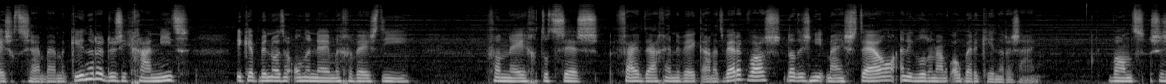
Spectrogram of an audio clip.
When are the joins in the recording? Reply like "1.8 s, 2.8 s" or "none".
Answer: 2.6 s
